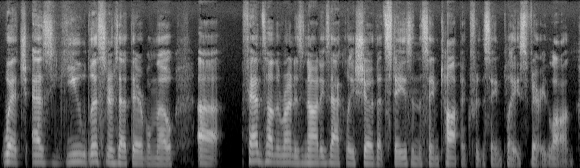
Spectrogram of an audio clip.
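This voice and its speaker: A man hosting a podcast in a casual chat, with a nasal voice, excitable and stumbling over his words. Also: medium pitch, dry recording. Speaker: podcast host.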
